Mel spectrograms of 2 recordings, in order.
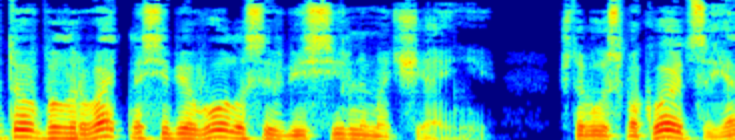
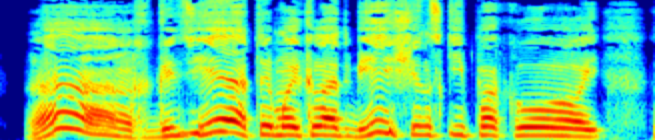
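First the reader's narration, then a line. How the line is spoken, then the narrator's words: Nasal whine. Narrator (Russian): загнусавил Конрад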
